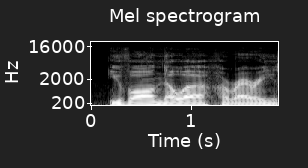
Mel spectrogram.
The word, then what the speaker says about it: Yuval Noah Harari: Cause, Yuval, am I getting his name right? Yuval Noah Harari, is that his name? – Close enough, yeah.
